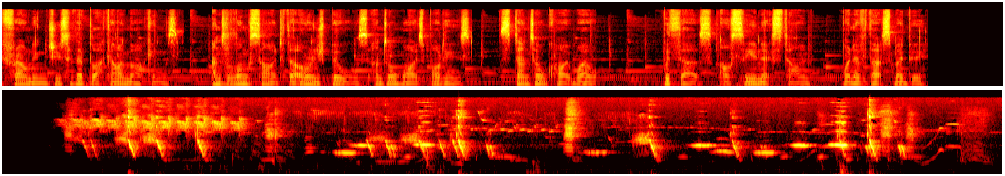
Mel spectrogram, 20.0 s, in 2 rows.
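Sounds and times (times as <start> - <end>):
bird song with trills and whistles: 10.5 - 20.0.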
